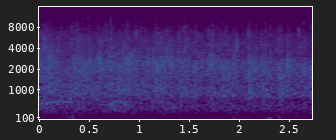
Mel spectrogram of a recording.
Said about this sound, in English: Clap your hands real big and receive that.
